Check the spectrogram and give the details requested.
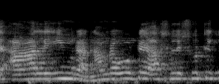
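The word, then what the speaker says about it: آل عمران: সূরা যে আলে ইমরান, আমরা ওটা আসলে সঠিক উচ্চারণ করব কি?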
